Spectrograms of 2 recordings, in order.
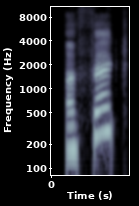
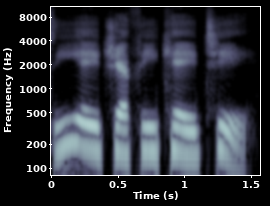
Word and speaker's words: effect: Effect is pronounced as EHFEKT. Again, stress is on the second part.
